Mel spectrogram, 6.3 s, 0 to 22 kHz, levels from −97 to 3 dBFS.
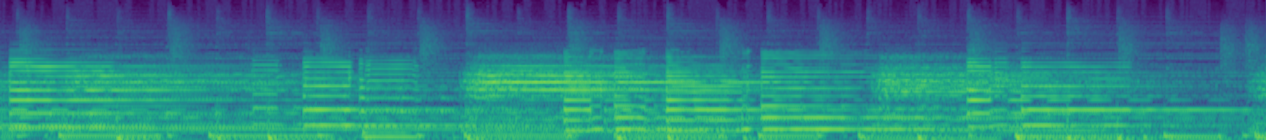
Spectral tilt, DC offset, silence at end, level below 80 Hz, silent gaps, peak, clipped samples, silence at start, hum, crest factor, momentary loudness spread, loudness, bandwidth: -5.5 dB/octave; under 0.1%; 0 s; -34 dBFS; none; -2 dBFS; under 0.1%; 0 s; none; 18 dB; 10 LU; -19 LUFS; 17 kHz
